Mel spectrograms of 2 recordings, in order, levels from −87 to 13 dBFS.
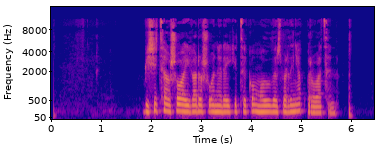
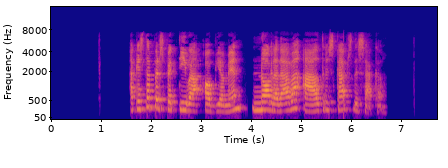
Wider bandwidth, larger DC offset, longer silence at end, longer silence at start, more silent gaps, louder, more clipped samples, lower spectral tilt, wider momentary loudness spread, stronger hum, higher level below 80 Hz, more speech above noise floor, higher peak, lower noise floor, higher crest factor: first, 11.5 kHz vs 7.8 kHz; neither; second, 0.45 s vs 1.05 s; first, 1.85 s vs 1.55 s; second, none vs 3.93-4.01 s; second, -21 LUFS vs -17 LUFS; neither; first, -4.5 dB/octave vs -2.5 dB/octave; first, 17 LU vs 12 LU; neither; first, -58 dBFS vs -68 dBFS; second, 47 dB vs over 73 dB; second, -6 dBFS vs 0 dBFS; second, -68 dBFS vs under -90 dBFS; about the same, 16 dB vs 18 dB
